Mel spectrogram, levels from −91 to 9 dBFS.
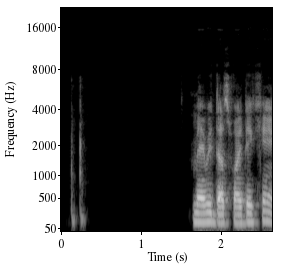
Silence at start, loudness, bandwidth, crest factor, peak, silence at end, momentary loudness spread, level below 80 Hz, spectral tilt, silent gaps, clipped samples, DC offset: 0.1 s; -18 LUFS; 7.6 kHz; 20 dB; -2 dBFS; 0 s; 22 LU; -60 dBFS; -6.5 dB/octave; 0.42-1.48 s; under 0.1%; under 0.1%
